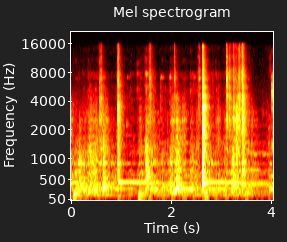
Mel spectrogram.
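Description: Glass globe clinking and grating against small rocks and the glass cup beneath as it is twisted into place: several sharp clicks at irregular spacing. Soft background music with sustained notes underneath.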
